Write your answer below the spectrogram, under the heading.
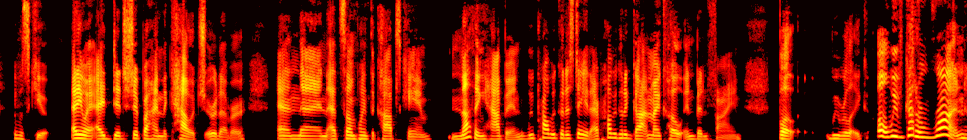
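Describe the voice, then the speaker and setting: In a dry, close sound with no echo, a woman talks at a fairly quick pace with a fairly low pitch. Her tone is animated and her intonation lively. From US Midwest. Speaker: podcast host. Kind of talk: casual chat, comedic banter. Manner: animated, jokey.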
